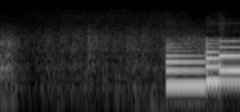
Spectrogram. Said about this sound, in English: Ah, yes, those magic sounds of an answer phone, obviously. Anyway, moving swiftly onwards. Don't know what that was.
